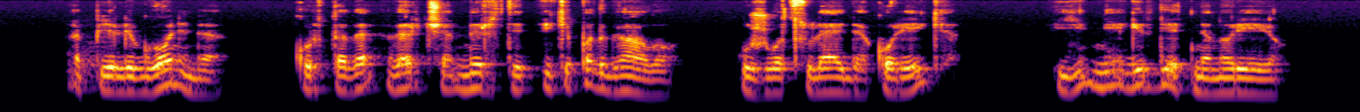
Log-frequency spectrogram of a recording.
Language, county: Lithuanian, Vilnius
